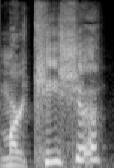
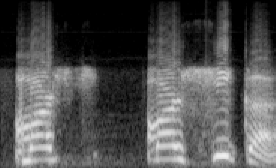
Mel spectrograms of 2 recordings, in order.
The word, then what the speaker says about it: Marshika: Let's go to, is it Markeisha in Livermore? How do you pronounce this name? Almost. What is it? Sorry, dear. Marshika.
